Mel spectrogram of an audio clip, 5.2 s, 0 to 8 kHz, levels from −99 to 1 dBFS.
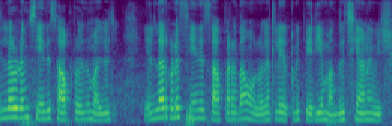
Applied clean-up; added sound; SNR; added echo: none; none; none; none.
